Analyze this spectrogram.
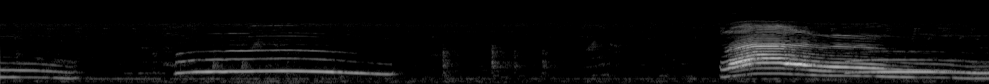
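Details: Angry cats meowing: a falling moan, then a long level drawn-out meow, a pause with faint clicks, and finally a loud harsh rising-falling yowl with rich harmonics.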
